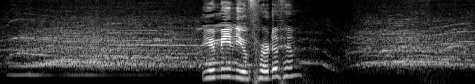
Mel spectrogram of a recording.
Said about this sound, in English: You're screaming. What are you screaming? Ah. You had it together a minute ago.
